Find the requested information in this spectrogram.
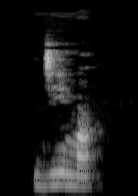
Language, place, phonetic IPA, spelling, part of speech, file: Russian, Saint Petersburg, [ˈdʲimə], Дима, proper noun, LL-Q7737 (rus)-Дима.wav
- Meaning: a diminutive, Dima, of the male given names Дми́трий (Dmítrij) and Дими́трий (Dimítrij)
